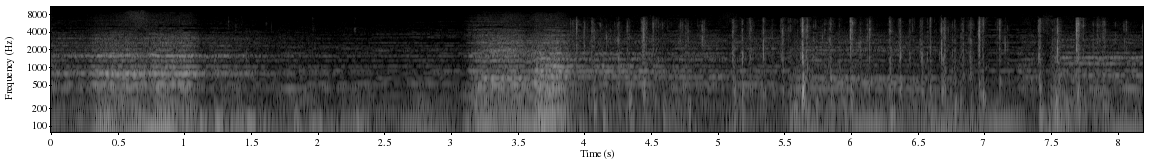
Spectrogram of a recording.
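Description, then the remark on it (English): Rapid, irregular keyboard clicks tap away, with a steady tonal hum underneath that swells briefly near the start before the quick typing carries through to the end. “typing really makes the whole thing.”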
